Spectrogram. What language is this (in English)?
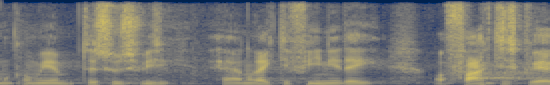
Danish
